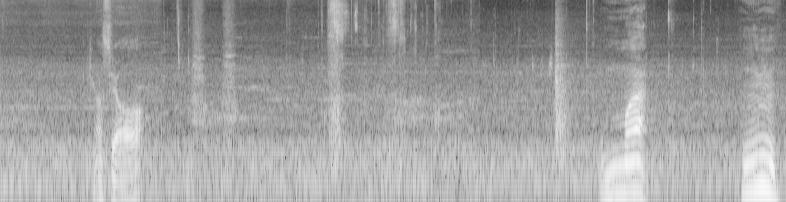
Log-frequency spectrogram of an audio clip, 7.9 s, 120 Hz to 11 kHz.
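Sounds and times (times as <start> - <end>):
speech: 0.9 - 2.1, 6.0 - 6.6, 7.4 - 7.8
crunch of a bite: 3.2 - 4.4
person chewing grilled beef tongue with green onion and salt: 3.2 - 4.8.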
